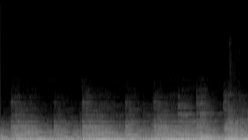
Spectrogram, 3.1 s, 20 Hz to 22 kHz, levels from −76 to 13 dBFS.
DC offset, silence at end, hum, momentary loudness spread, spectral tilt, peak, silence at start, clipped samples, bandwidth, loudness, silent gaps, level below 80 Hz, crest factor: under 0.1%; 0 s; none; 4 LU; -7.5 dB/octave; -10 dBFS; 0 s; under 0.1%; 8.6 kHz; -24 LUFS; none; -42 dBFS; 12 dB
